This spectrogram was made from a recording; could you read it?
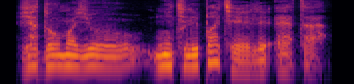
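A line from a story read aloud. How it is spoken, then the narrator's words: Soft, usual tone. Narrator (Russian): Чаунс ответил мягко, его обычный тон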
